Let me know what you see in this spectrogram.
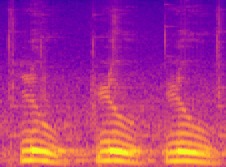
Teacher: ให้ห่อริมฝีปากพร้อมทั้งกระดกปลายลิ้นแตะบริเวณฐานฟันบน เปล่งเสียงลูลูลูแล้วพูดคำว่าลูกลูกคำที่ขึ้นต้นด้วยเสียงพยัญชนะขอไ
